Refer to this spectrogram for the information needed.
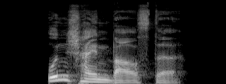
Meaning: inflection of unscheinbar: 1. strong/mixed nominative/accusative feminine singular superlative degree 2. strong nominative/accusative plural superlative degree
- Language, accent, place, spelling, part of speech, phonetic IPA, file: German, Germany, Berlin, unscheinbarste, adjective, [ˈʊnˌʃaɪ̯nbaːɐ̯stə], De-unscheinbarste.ogg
